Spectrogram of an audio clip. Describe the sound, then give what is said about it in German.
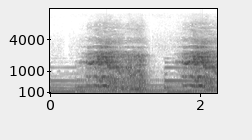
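A horse whinnies twice, each neigh loud and quavering with strong harmonics. “Du steigst ab und streichelst dein Pferd zum Dank am Hals.”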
